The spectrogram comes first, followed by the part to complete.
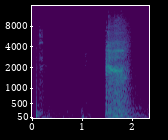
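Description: Mostly near silence, with a faint click at the very start. Near the end comes a short, soft intake of breath lasting about half a second.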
